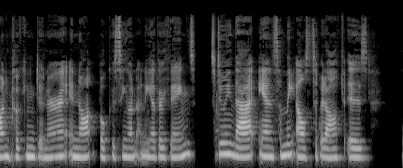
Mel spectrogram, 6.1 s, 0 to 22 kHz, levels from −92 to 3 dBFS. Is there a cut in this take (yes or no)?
yes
